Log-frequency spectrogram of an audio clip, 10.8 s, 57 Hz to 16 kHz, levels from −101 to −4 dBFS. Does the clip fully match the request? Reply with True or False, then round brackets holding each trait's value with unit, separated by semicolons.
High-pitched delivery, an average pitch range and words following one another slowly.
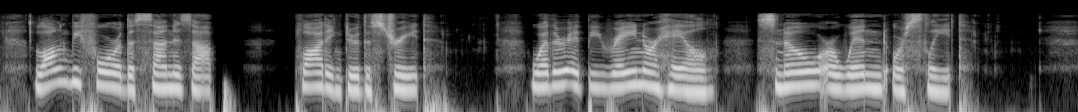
True (195 Hz; 3.1 semitones; 115 wpm)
